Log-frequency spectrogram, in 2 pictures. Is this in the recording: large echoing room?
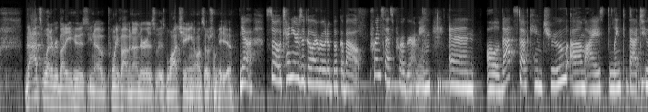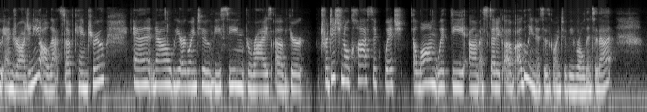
no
